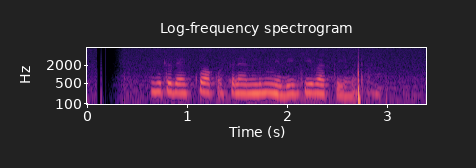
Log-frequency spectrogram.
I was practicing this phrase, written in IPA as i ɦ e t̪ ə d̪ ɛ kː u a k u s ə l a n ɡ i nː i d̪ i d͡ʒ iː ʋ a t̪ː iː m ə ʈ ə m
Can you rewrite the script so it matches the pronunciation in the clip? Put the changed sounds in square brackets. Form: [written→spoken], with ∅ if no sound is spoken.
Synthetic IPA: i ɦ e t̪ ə d̪ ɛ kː u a k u s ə l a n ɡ i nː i d̪ i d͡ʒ iː ʋ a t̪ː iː m ə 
